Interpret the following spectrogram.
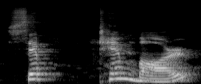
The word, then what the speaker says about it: September: দেখো আবার বলছি, সেপ্টেম, ঠ, এখানে আমি অব্র দিয়ে লিখছি বলে টটা আসছে, ঠটা আসছে না, কিন্তু এটা ঠ উচ্চারণ করবা, হ্যাঁ, দেখো, সেপ্টেম্বর, সেপ্টেম্বর, সেপ্টেম্বর, এরপরে ও,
